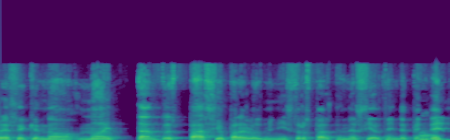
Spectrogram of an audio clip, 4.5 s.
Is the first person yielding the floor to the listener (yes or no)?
no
